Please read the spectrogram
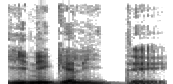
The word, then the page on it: inégalité: francais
